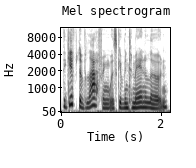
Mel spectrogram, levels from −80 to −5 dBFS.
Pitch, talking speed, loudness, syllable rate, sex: 200 Hz, 245 wpm, -18 LUFS, 6.1 syllables/s, female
